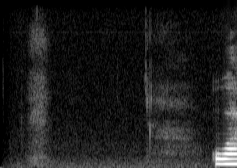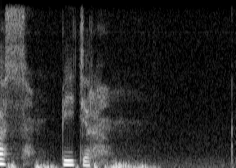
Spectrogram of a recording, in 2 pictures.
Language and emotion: Russian, neutral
